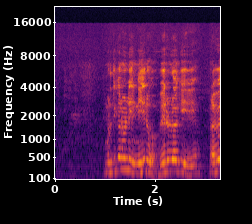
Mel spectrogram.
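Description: A middle-aged man speaks clearly and with animation close to the microphone.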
